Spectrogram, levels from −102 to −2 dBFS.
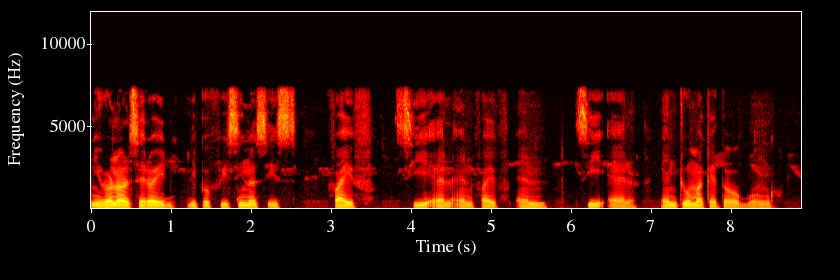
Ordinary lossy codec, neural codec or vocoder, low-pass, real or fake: none; none; 7.2 kHz; real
